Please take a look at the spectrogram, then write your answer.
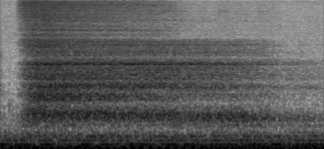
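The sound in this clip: A long, smooth exhale out through the nose during a breathing exercise: a soft, airy hiss that starts abruptly and holds steadily for over two seconds, thinning slightly toward the end.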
